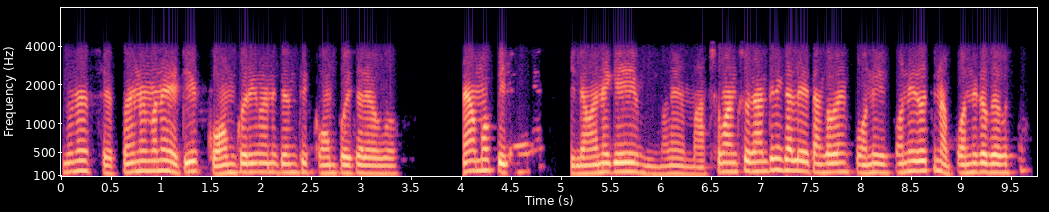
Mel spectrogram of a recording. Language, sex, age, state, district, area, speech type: Odia, male, 18-30, Odisha, Balasore, rural, conversation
